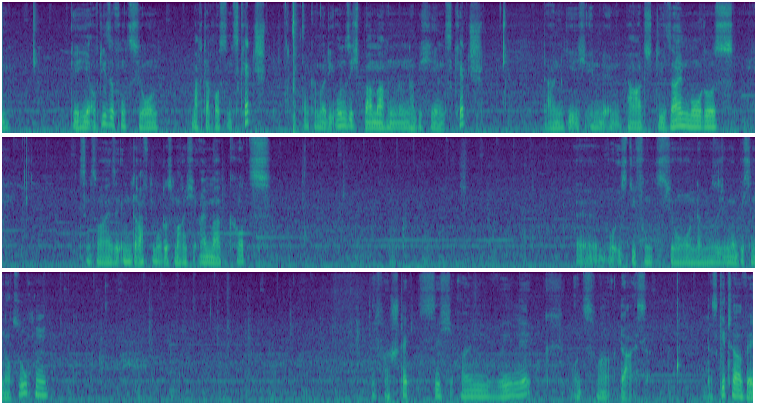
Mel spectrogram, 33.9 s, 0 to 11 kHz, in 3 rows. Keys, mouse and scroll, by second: 1.9 click, 5.0 space, 5.2-6.0 scroll down 4, 6.4 click, 8.7 click, 9.9 click, 13.4 click, 17.2 click, 32.4 click.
